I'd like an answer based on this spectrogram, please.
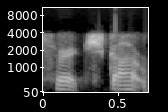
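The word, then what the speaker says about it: Furchgott: It's Furch Scott. 3 syllables, just like Obama.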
